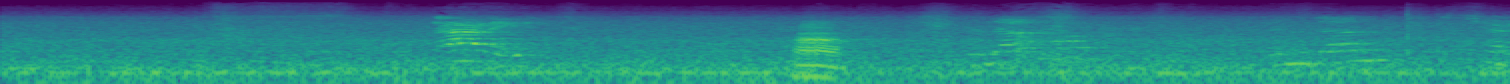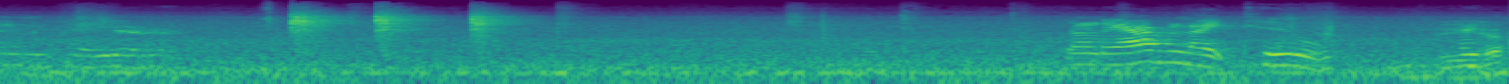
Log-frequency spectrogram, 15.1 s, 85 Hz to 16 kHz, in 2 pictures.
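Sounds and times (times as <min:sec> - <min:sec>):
steady low hum: 0:00.0 - 0:15.0
young child talking: 0:02.2 - 0:02.8, 0:04.8 - 0:05.6, 0:06.4 - 0:08.5, 0:12.9 - 0:14.3.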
